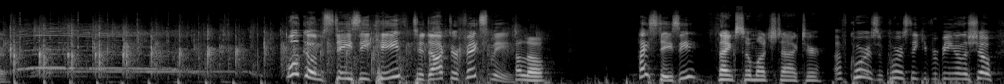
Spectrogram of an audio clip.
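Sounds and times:
audience applause welcoming a guest: 0.0s - 5.2s
speech: 2.9s - 5.6s, 6.4s - 10.0s.

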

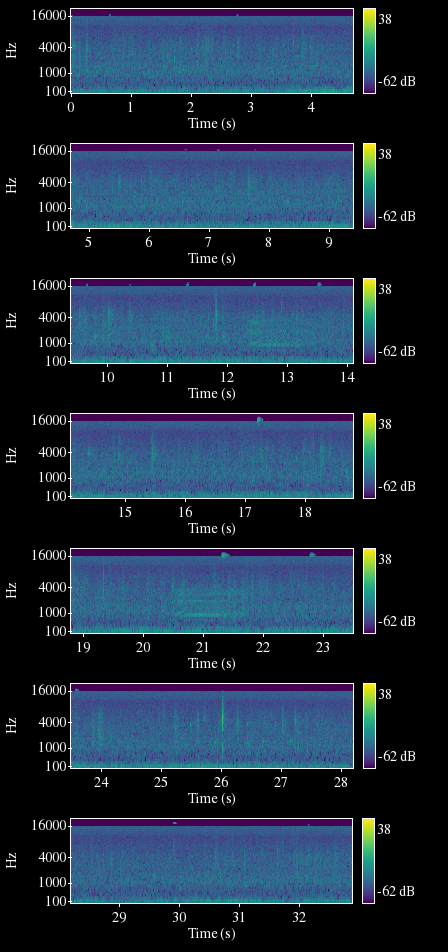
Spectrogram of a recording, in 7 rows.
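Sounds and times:
night rain on a drystone wall in Settle, North Yorkshire: 0.0s - 32.8s.

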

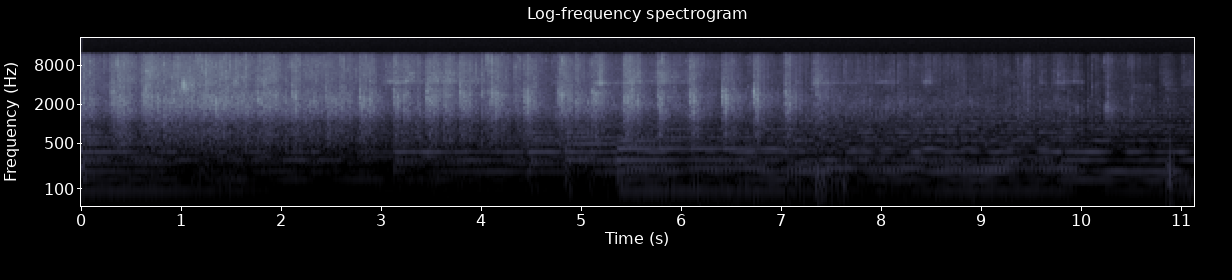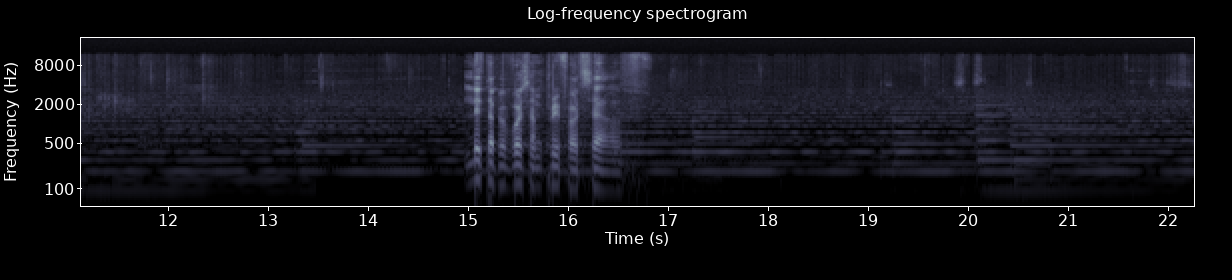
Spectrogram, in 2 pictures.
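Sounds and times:
audience clapping: 0.0s - 12.4s
speech: 15.1s - 16.8s.

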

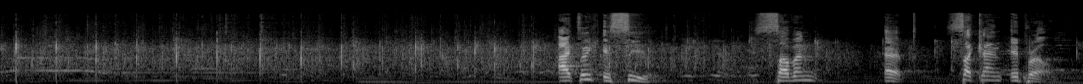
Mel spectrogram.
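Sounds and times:
audience clapping hands: 0.0s - 10.8s
speech: 5.6s - 6.6s, 7.8s - 10.6s.

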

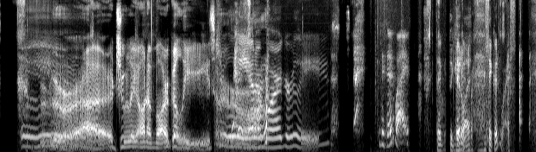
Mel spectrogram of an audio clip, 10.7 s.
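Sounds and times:
speech: 0.4s - 1.4s, 2.3s - 6.8s, 7.6s - 10.7s
stomach growling: 0.4s - 6.6s.

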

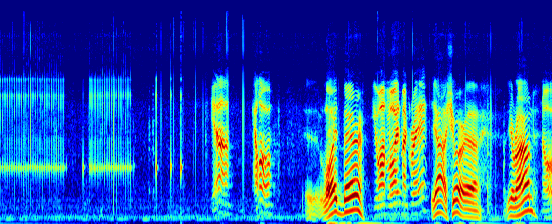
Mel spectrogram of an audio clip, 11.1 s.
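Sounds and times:
telephone number being dialed: 0.0s - 3.7s
faint clicks: 0.5s - 4.2s
speech: 4.2s - 11.0s.

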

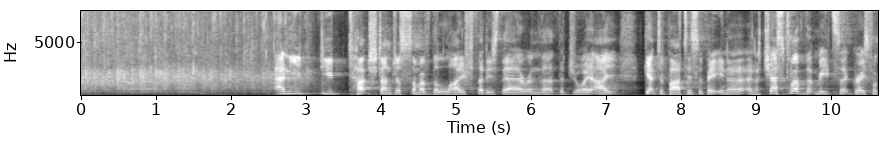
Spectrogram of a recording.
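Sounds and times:
audience applause: 0.0s - 3.2s
speech: 2.6s - 10.6s.

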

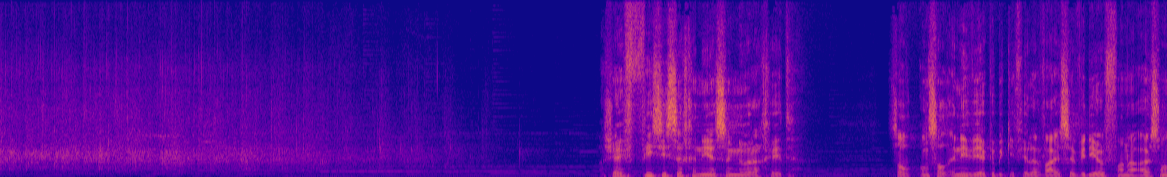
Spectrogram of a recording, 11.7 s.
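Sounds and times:
audience clapping hands: 0.0s - 5.3s
low sustained musical tone: 1.8s - 11.6s
speech: 6.0s - 8.1s, 9.0s - 11.6s.

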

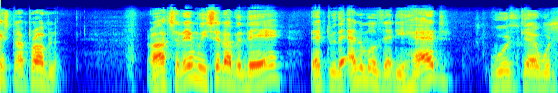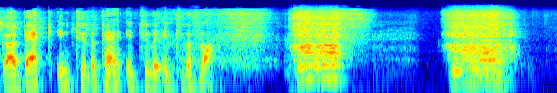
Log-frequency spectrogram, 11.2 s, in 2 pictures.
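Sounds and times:
speech: 0.0s - 0.7s, 1.4s - 9.1s, 10.0s - 10.8s
person blowing their nose: 7.4s - 10.9s.

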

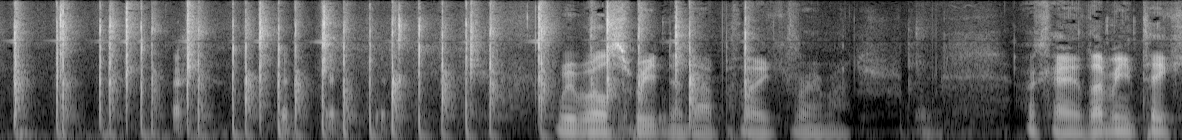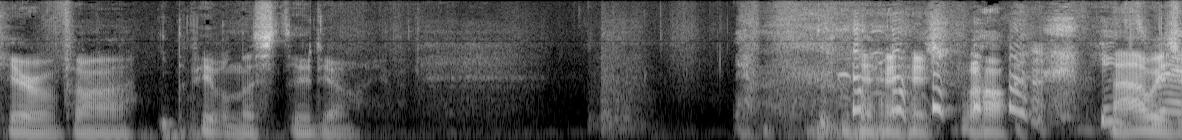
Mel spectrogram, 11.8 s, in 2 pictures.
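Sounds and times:
people clapping: 0.0s - 4.0s
laughter: 0.7s - 2.1s, 9.6s - 11.8s
speech: 0.8s - 1.7s, 2.8s - 7.8s, 10.0s - 11.8s.

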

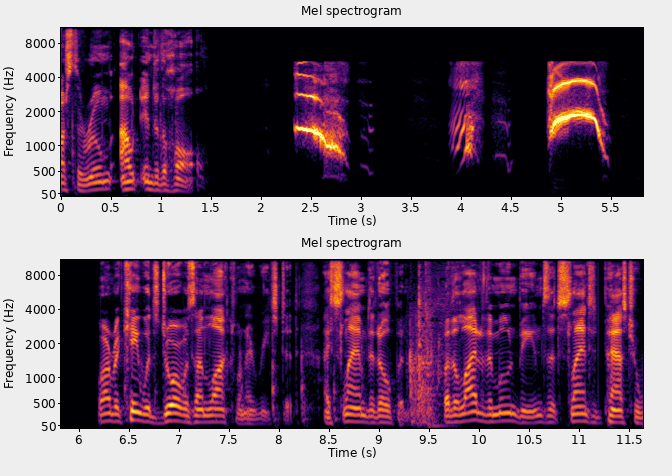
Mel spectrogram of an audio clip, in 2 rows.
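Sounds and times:
speech: 0.0s - 1.5s, 6.2s - 11.6s
woman's terrified screaming: 2.3s - 3.2s, 3.9s - 5.6s.

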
